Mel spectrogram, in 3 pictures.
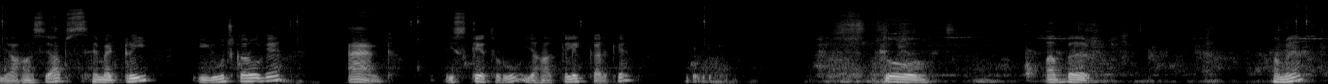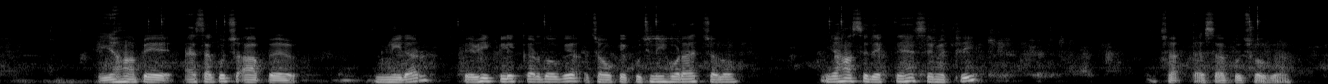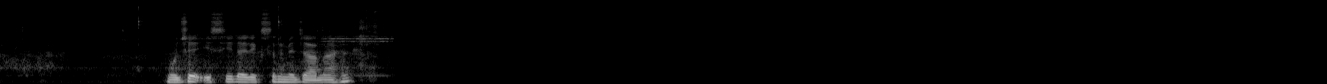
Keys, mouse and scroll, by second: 0.6-1.2 typing, 2.9 click, 9.9 scroll up 1, 10.5 middle click, 11.0 scroll down 1, 11.2 middle click, 13.0 click, 16.6 middle click, 17.9 click, 23.1 alt+middle click, 25.8 click, 28.0 click, 29.9 alt+middle click, 30.6 click, 32.7-33.5 scroll down 1, 33.5 scroll up 1, 33.6 alt+middle click, 34.0 click, 34.6 ctrl+z, 35.4 click, 38.5 click, 39.5 click.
